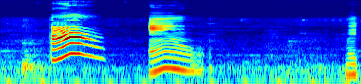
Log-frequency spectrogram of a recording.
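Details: Talking pet parrot saying its own name: two loud, drawn-out harmonic syllables, the first rising then falling, the second lower and steadier, followed by a short final sound in a quiet indoor setting.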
